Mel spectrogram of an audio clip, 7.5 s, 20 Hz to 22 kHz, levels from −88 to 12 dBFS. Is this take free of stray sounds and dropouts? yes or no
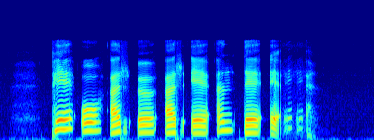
no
